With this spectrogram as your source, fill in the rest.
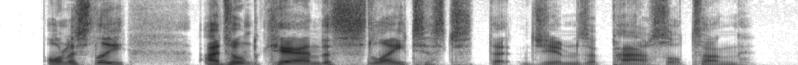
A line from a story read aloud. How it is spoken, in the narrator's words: said Oliver irritably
